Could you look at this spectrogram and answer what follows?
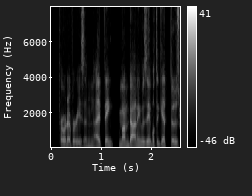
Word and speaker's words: Mamdani: Mambani? The election. Mamdani. Yeah, no one can pronounce his name.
